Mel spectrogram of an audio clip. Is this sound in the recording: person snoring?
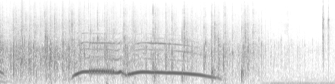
no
